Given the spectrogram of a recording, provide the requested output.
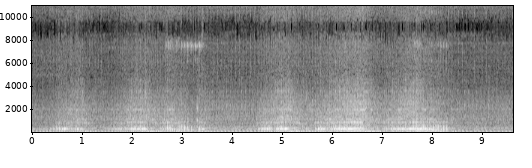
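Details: Honda Scoopy-i scooter blipped repeatedly: revs stay flat and stumble with a light ticking. The faulty ECU under the front panel was replaced, after which the engine returned to normal.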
